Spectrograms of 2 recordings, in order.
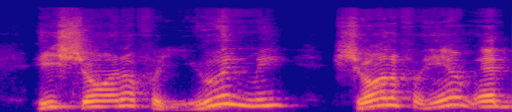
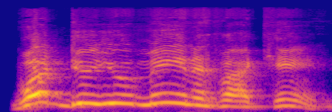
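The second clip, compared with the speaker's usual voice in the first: Jesus rebuking; 6 semitones higher, 9 dB louder than usual. Retold or imitated. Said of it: "Did you hear what Jesus said".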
